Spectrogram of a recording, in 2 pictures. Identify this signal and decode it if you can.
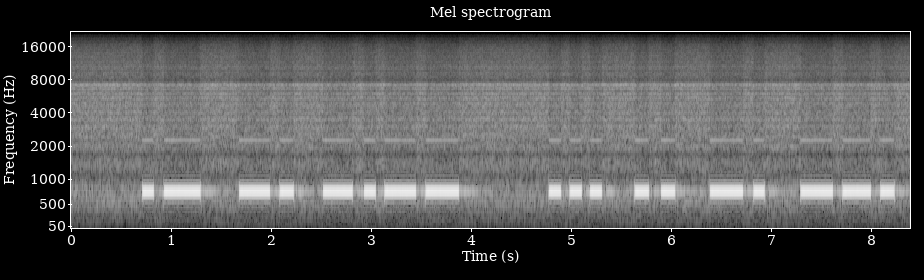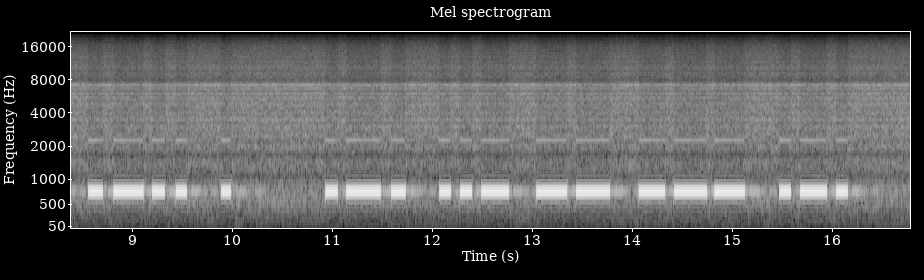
Morse code, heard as a keyed tone, hand-sent with a straight key, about 11 wpm, 760 Hz, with room echo. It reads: ANY SINGLE RUMOR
